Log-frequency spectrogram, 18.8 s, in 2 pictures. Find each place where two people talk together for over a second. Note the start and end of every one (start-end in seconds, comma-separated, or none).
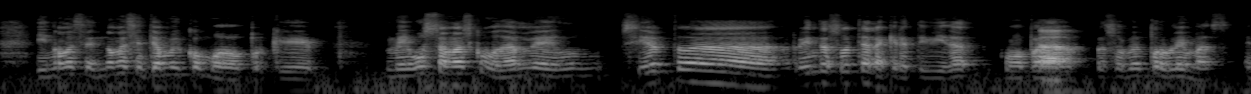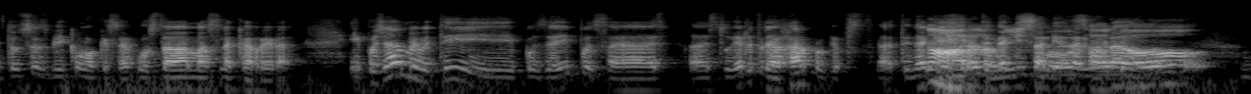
16.3-18.1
